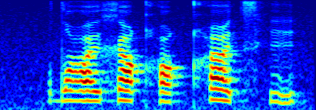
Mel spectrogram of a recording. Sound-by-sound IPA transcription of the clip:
dˤ i j e x æ qʰ o qʰ i t͡sʰ i

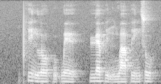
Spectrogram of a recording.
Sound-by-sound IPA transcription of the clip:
pʰ i˥˨ n l o˨˦ ʊ̯ p ṵ˨˩ p w e˥˨ ɪ̯ | ɥ ɛ˦ p ḭ˨˩ ŋ n̪ w ä˨˦ p i˨˦ n s u˧

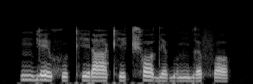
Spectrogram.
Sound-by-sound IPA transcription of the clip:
ŋ ɡ e xʷ ə kʰ i ɾ a kʰ i t͡ʃʰ ɔ d e ɡʷ ə ŋ ɡ ə f ɔ

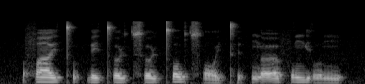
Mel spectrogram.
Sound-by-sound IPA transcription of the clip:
f aː˧ j t̪ʰ ʊ˨˥ k̚ e˧ j t̪ʰ ɵ˧ ɥ t͡sʰ ɵ˧ ɥ t̪ʰ o˥ w t͡sʰ ɔː˨˩ j t̪ʰ ɪ˨˥ k̚ ŋ œː˨˧ f ʊ˥ ŋ j ʊ˨ ŋ

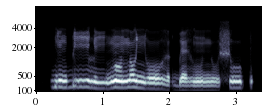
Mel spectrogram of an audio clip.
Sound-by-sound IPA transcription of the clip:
ɡ ĩ˦ ɡ͡b iː˦ l iː˧ ŋ ɔ̃˦ n ɔ˦ ɲ oː˧ ɣ ə˨ ɡ͡b ɛ˨ ɣ ũ˨ n u˨ ʃ u˦ p

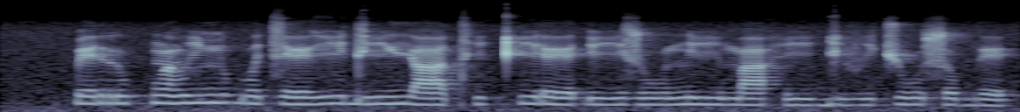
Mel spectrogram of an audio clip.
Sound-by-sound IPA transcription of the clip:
k͡p e˨ r u˨ kʷ ã˦ β i˦ ɲ ʊ˦ ɡʷ i˨ t͡s eː˨ ɣ i˦ d iː˨˦ j aː˨ tʰ i˨ kʰ i˦ ɾ eː˨ ɗ iː˨ z uː˨ n iː˦˨ m a˨ h iː˨ ɡ i˨ v i˨ t͡ʃ uː˦ s ʊ˦ b e˦˨

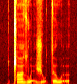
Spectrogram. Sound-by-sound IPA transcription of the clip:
ǁ ã˧˥˧ z w ɛ̰˨˩˦ ʒ o̰˧˥˧ t ə˨˩˦ w ə̰˧˥˧

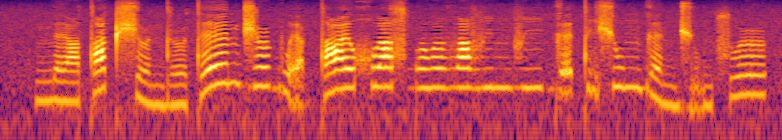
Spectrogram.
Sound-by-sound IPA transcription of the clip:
ŋ ɛː˩ tˤ ɛ˥ t ʃ ə˞˩ n d ə˞˩ t ɛː˥ n d͡ʒ ə˞˥ ɡ w ɛ̰˩ ɡ tˤ ɛː˥ χʷ iː˥ sˤ ɡ uː˥ ðˤ i˥ v i˥ ŋ v iː˥ ɡ ɛ̰˥ t ḭ˥ ʃ u˥ ŋ ɡ ɛ˩ n d͡ʒ ṵ˩ ŋ sʷ ə˞˥

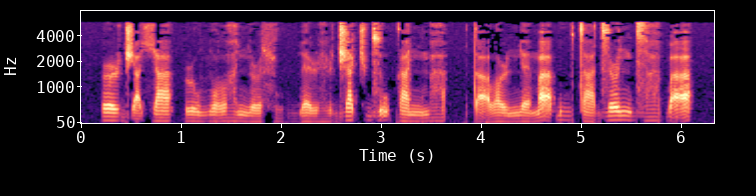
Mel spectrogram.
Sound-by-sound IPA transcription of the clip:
ə˞˧ ɭ d͡ʒ a̰˩ ç a˧ | ɭ u˩ ʎ u˩ lˠ a̤˧ ɲ ə˞˩ ɬ ṳ˩ ɡ͡b ɛ˩ ɭ ɛ̤˩ ɭ d͡ʒ a˥ t͡ʃ d͡z ṵ˥ k a˧ ɲ m a̤˥ | t a̰˩ lˠ ə˞˩ ɭ ɲ ɛ˩ m a̰˥ ɓ ṳ˥ t a˩ d͡z ə˞˥ ɲ d͡z a̤˥ ɓ a̰˥

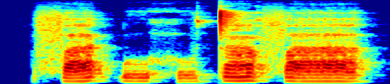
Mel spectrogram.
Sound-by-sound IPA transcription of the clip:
f a˨˦ k͡p u˨ h u˨ t ã˦ f a˦

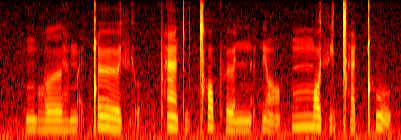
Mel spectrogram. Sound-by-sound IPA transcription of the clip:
ŋ ɔ̤ lː æ̤ m æ̰ ǃ øː fʲ o̰ | pʰ æ̃ t ṳ ǀʰ ɔ pʰ øː nː æ̰ pʲ ɔ̃ː | mː ɔ fʲ ø ǀʰ æ ǃʰ u

